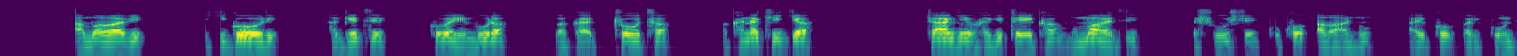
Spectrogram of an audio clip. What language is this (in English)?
Rundi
